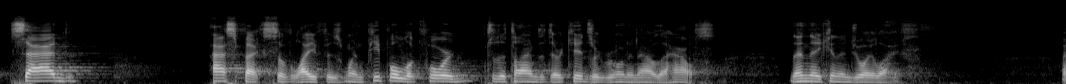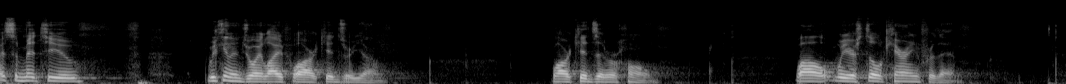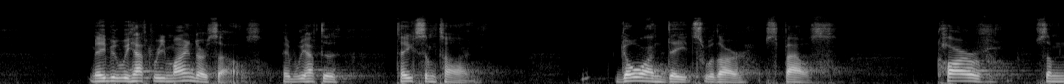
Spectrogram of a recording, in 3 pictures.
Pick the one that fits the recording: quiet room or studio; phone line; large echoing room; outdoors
large echoing room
